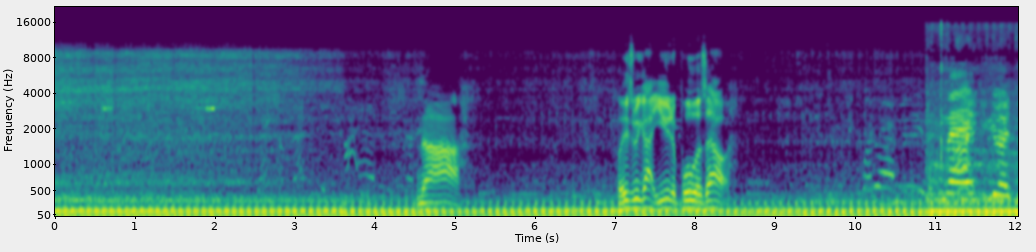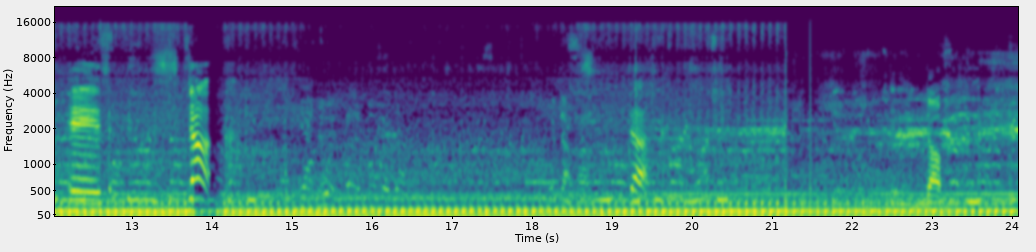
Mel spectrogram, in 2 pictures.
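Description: An off-road vehicle engine idles with a steady low rumble.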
